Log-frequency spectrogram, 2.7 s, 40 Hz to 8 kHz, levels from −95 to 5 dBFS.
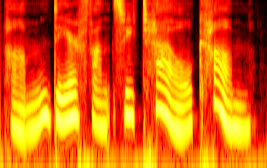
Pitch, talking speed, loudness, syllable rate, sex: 175 Hz, 110 wpm, -17 LUFS, 2.4 syllables/s, female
